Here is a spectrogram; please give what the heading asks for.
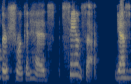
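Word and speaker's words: tsantsa: heads Sansa okay spelled TS n TSA but pronounced Sansa right and that's the word for victory power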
